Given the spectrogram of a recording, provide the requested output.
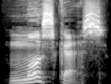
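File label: "moscas", Spanish, male; mekanta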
